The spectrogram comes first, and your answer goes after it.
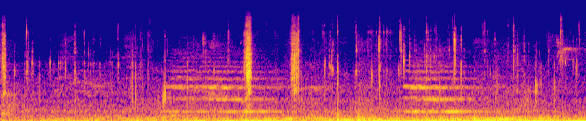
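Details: Stray kittens in Morocco, hidden by their mother cat in a shaded spot, give two clear tonal meows around two and five seconds in, over steady low rumble and handling noise.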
